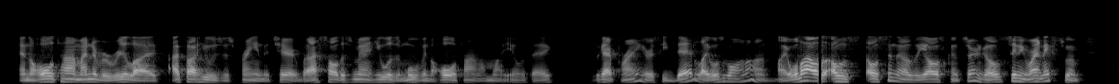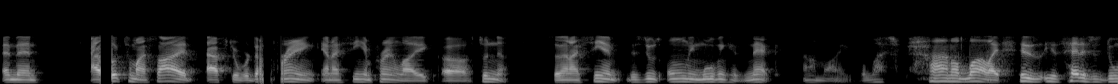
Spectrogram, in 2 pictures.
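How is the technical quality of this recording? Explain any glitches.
Four abrupt silent gaps with hard edges break up the speech. This is packet loss filled with silence. The narrow band of about 150 Hz to 3.5 kHz comes from the G.711 telephone coding on the line.

The first gap falls at 8.18 s and lasts 40 ms, between "well I" and "I was I was". The second, at 12.19 s, lasts 120 ms. From 13.77 to 14.03 s, after "my side after we're" and before "and I see him", 180 ms of sound is lost in scattered holes, the longest 80 ms. The last gap, at 15.92 s after "him praying like uh", lasts 70 ms.

The receiver played silence wherever packets were lost, so the sound cuts off hard and restarts abruptly. Every gap length is a multiple of 10 ms, which fits 10 ms packets.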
